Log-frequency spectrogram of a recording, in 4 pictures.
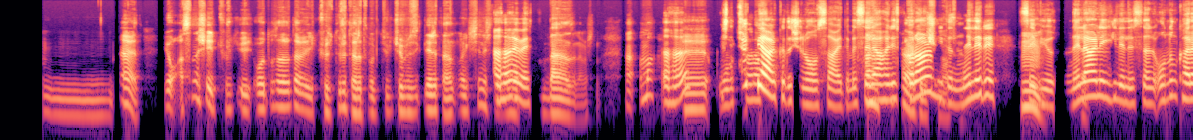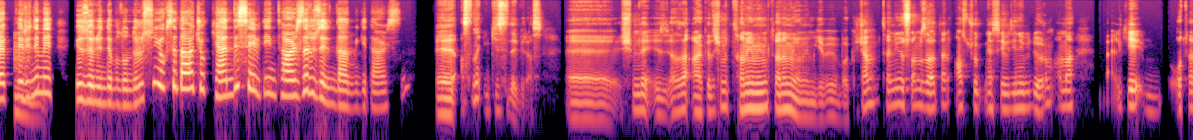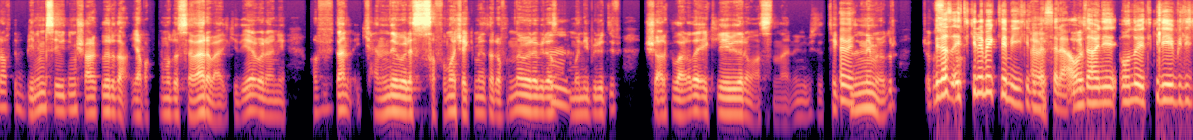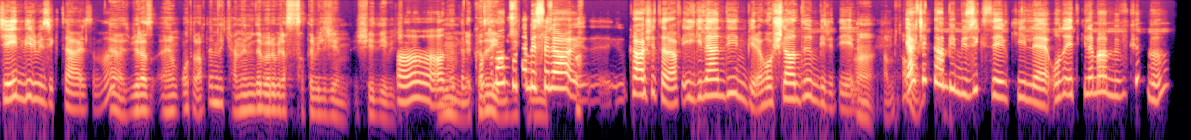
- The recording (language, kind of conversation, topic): Turkish, podcast, Birine müzik tanıtmak için çalma listesini nasıl hazırlarsın?
- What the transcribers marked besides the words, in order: other background noise; unintelligible speech; tapping; stressed: "ya bak bunu da sever belki"; unintelligible speech; chuckle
